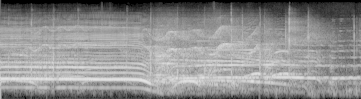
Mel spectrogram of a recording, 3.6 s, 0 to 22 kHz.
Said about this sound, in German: Auf 13 wir runter und wir jubeln so laut wir können, was wir das da ausdrücken, wenn da Deutschland Weltmeister geworden ist oder auch wieder wird. Drei, zwei, eins. Yeah!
